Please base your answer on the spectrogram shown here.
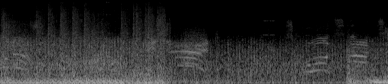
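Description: Machine gun fire in the World War II strategy game Company of Heroes 2, dense continuous bursts of gunfire with booming impacts mixed in, loud and sustained throughout.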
